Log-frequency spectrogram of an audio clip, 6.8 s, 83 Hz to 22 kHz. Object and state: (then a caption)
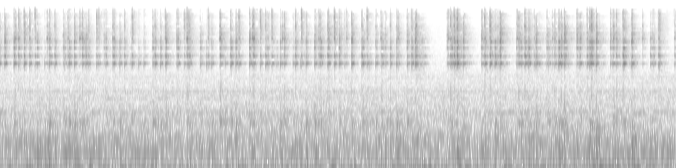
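Ceramic vase. Long nails tap and scratch quickly on the body of an upright, hollow, black textured ceramic vase. A dense, continuous stream of bright clicks and scrapes plays with little pause, with a thin ringing tone near 2.6 kHz. Each tap dies away almost at once.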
